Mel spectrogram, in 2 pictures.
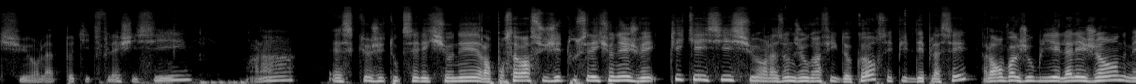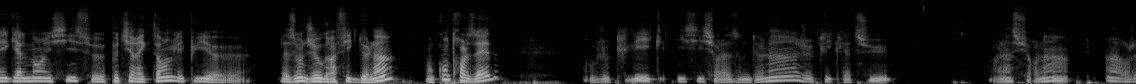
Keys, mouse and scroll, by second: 1.0 shift+click, 6.9-9.8 drag, 15.8 ctrl+z, 17.7 shift+click, 19.5 shift+click, 20.9 shift+click.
